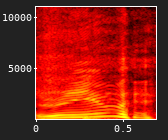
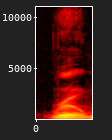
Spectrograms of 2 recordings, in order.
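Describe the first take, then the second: First: The word is said in a French accent. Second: The word is said in a plain accent. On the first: "He's got a very French accent on" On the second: "he drops the accent from there"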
